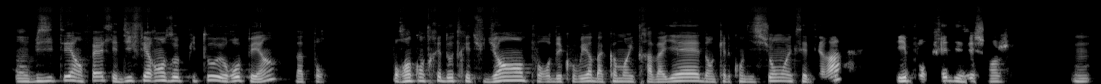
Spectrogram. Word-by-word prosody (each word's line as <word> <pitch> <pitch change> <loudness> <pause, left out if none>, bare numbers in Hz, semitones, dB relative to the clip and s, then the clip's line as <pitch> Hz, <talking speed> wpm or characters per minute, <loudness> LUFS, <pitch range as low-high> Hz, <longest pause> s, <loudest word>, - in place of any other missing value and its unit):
on 140 0 -1
visitait 155 +7 +1
en 170 - +1
fait 180 +5 -1
les 140 - 0
différents 170 +5 +1
hôpitaux 170 +3 0
européens, 170 - +2 0.2
bah, 125 -2 -4
pour 125 +1 -10 0.6
pour - - -1
rencontrer 160 +3 +2
d'autres 155 0 -1
étudiants, 170 +8 +3
pour 150 -7 -5
découvrir, 135 +3 -1
bah, 130 -2 -1
comment 140 +2 -2
ils 135 - -3
travaillaient, 150 +9 +2
dans 130 -4 -3
quelles 125 +1 -7
conditions, 140 +6 -3
et 145 - -4
cetera 135 -5 +1 0.6
et 155 - +6
pour 150 - -5
créer 170 - 0
des 150 -4 0
échanges. 135 -3 -2 0.6
Mmh. 140 -2 -4
150 Hz, 170 wpm, -24 LUFS, 135-165 Hz, 0.6 s, et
